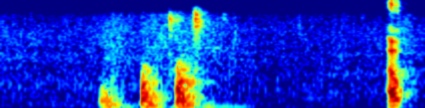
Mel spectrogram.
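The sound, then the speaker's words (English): Three quick knocks on a door in a rapid cluster, followed by a pause and then a single, sharper knock, all clear. “Someone knock on the door.”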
